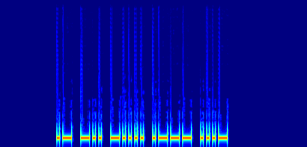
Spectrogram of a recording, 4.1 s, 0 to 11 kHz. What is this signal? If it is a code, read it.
Morse code, heard as a keyed tone, about 29 wpm, 700 Hz. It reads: AD6JV
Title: Call Signs Repeated 3x - 30wpm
